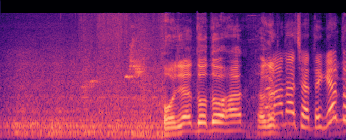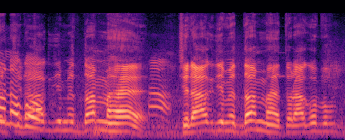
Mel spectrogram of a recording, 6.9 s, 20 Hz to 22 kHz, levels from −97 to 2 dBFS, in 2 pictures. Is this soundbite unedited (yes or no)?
yes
